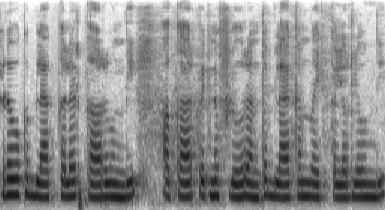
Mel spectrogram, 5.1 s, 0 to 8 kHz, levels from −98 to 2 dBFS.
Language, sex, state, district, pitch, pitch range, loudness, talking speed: Telugu, female, Telangana, Hyderabad, 195 Hz, 190-205 Hz, -14 LUFS, 185 wpm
